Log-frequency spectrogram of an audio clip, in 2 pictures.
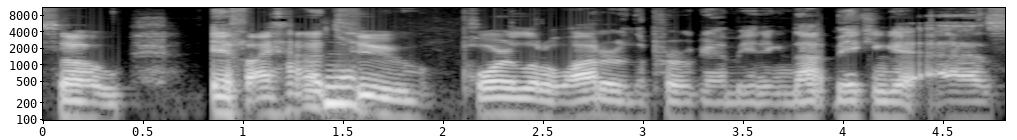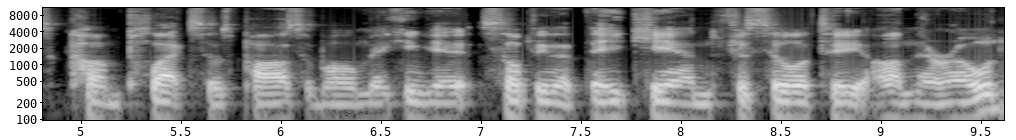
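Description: A man's normal speaking voice with an American accent, fairly low in pitch, at a moderate pace, with fairly even intonation, big swings in loudness, and a dry, close sound with no echo. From New England, Massachusetts. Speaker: strength and conditioning coach. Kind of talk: interview.

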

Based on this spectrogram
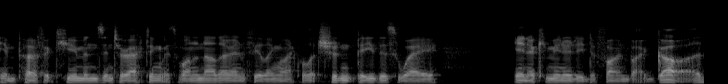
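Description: In an Australian accent, a man talks at a fairly quick pace with a very deep, low pitch and monotone, flat intonation against a quiet background. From Melbourne, Australia. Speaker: podcast host. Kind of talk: scripted outro; casual discussion.

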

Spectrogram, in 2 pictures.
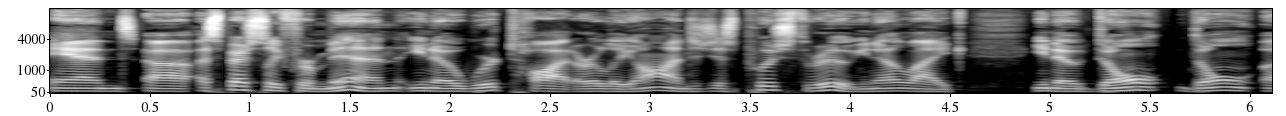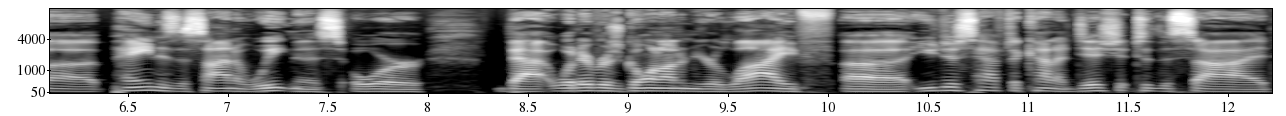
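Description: At a moderate pace and with fairly even intonation, the speaker talks in a Southern US accent over a dry, close sound with no echo. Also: man, medium pitch for a man. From Alabama. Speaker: podcast host, former songwriter. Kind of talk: casual live-stream chat. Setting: live Instagram recording with microphones. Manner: hesitant, many fillers.

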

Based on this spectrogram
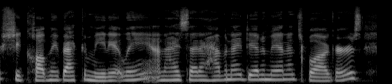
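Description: In a very clean recording with a silent background, a woman with an American accent speaks in a bright, sharp tone at a fairly high pitch with fairly even intonation. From Texas. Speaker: digital marketing executive and entrepreneur. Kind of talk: interview.

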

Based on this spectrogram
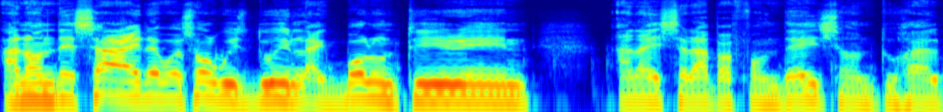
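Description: Speaking at a moderate pace with a Spanish accent, a man with a high pitch keeps his intonation fairly even on a very clean recording with a silent background. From Spain, Madrid. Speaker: priest. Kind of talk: interview. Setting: studio.

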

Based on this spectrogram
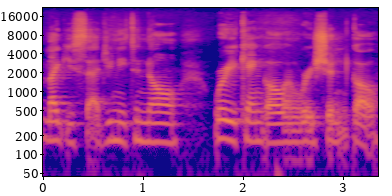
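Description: A woman's dark, mellow tone, fairly low in pitch, with vocal fry. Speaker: podcast co-host, spiritual teacher. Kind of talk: casual chat.

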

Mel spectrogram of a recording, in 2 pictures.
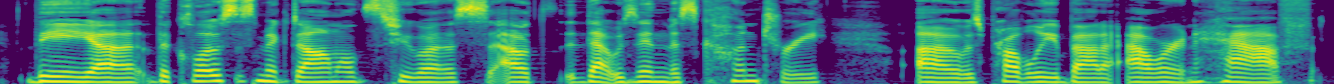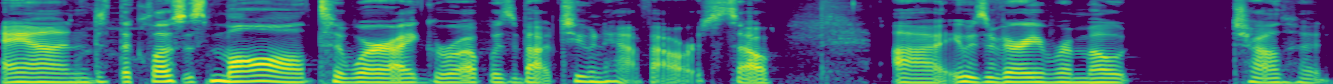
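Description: A woman with a slight Minnesotan accent, monotone and flat in intonation, at a moderate pace against a quiet background. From Minnesota, US Midwest. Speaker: church communications director. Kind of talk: casual interview.

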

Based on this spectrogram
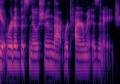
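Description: A woman's ordinary speaking voice with an American accent, at a moderate pace over a quiet background. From Michigan, US Midwest. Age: 20s. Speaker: money coach. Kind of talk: podcast interview.

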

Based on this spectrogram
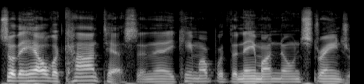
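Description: A man with a Northern Ohio accent speaks at a moderate pace and a medium pitch, with ordinary pitch variation. The sound is dry and close with no echo, on a very clean recording with a silent background. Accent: Midwestern American (Northern Ohio). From Cleveland, Ohio (Brook Park). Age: 60s. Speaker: rock musician, singer and keyboardist. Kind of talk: casual interview.

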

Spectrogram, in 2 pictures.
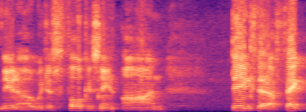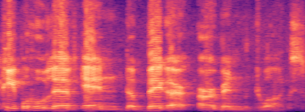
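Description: A man speaks in a New York accent at a medium pitch. His moderate-paced delivery is monotone and flat. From Brooklyn, New York (Puerto Rican family). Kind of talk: casual interview conversation.

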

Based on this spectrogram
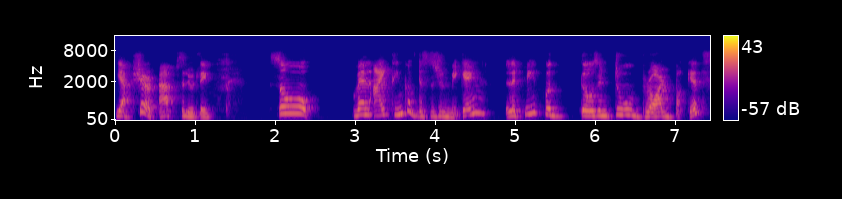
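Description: A somewhat breathy woman at a fairly high pitch, with very wide pitch swings, very even loudness, a fairly slow pace, and long, frequent pauses over a quiet background. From India. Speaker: product manager. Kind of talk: interview.

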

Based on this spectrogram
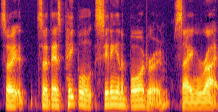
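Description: Using a normal speaking voice, someone talks at a fairly slow pace with ordinary pitch variation. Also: man. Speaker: co-host. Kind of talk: casual interview chat.

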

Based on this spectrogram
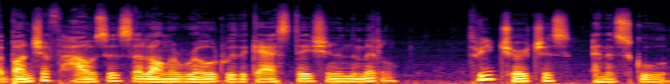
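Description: A man with a Danish accent speaks in a very deep, low voice at a moderate pace. His intonation is fairly even, and the recording is very clean with a silent background. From Denmark. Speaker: radio documentary maker. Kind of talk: scripted documentary narration.

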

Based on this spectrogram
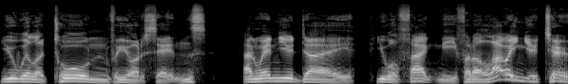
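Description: A man growls through a put-on character voice at a medium pitch and moderate pace, recorded very clean with a silent background and a dry, close sound with no echo. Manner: snarling, menacing.

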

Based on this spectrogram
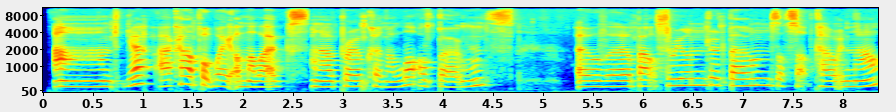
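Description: The recording is very clean, with a silent background. A woman with a fairly high voice talks at a moderate pace with fairly even intonation. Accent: Yorkshire. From West Yorkshire, England. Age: 20s. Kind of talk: casual interview chat.

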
